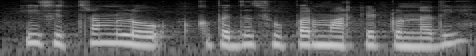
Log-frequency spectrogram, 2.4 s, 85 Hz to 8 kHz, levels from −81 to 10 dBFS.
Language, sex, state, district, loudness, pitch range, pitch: Telugu, female, Telangana, Hyderabad, -16 LUFS, 205-235 Hz, 220 Hz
